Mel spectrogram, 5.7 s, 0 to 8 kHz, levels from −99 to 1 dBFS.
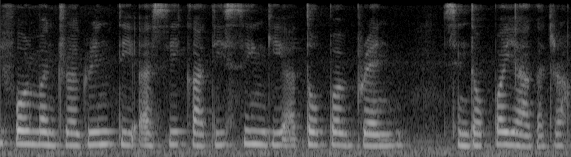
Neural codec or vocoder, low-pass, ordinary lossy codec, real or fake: none; 7.2 kHz; none; real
